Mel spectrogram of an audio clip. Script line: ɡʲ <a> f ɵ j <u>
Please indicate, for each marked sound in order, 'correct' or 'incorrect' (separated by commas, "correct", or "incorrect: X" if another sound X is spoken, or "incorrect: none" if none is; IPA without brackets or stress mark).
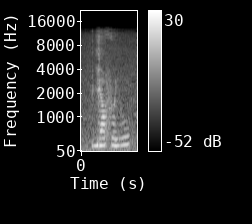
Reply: incorrect: ɑ, correct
